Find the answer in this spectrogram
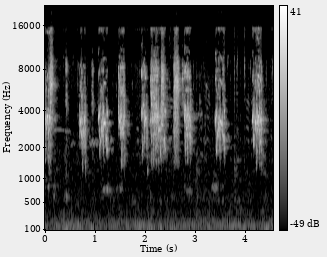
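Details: Two budgies of a breeding pair trading short, sharp, high chirps with thin whistled notes, spaced irregularly about every few tenths of a second in a quiet setting.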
